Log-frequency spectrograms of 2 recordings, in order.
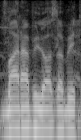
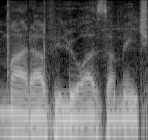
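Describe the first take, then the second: First: It is said in his normal voice. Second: It is said in a put-on deep voice.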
